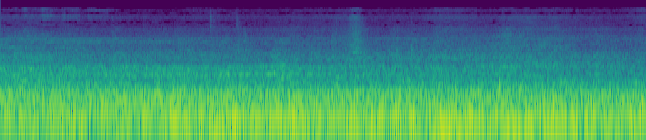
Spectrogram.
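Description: Steady low rumble of a Gornergrat Railway electric rack-railway train running on its track, heard from inside the carriage.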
